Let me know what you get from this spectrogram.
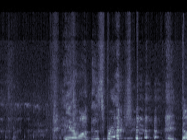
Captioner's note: laughing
